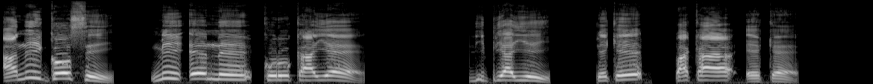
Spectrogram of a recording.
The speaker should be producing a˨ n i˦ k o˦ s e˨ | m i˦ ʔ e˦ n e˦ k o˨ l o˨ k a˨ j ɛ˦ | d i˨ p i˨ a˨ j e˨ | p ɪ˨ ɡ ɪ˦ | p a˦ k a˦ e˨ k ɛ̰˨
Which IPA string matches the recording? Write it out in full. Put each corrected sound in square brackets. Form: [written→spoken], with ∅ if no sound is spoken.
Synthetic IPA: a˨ n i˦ [k→ɡ] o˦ s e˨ | m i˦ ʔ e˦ n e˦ k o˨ [l→ɾ] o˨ k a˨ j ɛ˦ | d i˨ p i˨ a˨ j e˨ | p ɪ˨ [ɡ→k] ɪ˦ | p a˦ k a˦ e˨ k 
